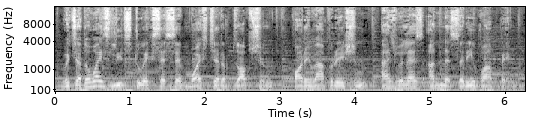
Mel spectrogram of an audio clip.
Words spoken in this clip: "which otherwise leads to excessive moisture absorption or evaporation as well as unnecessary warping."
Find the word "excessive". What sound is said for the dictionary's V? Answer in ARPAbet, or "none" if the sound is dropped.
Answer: V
